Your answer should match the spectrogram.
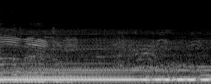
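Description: A steady, sustained note with a stack of overtones from the band's amplified gear over the PA, with a voice heard briefly at the start. From about one and a half seconds in, the note's level starts to waver.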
